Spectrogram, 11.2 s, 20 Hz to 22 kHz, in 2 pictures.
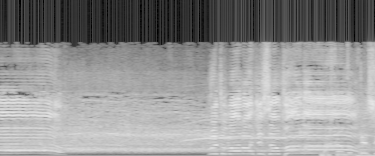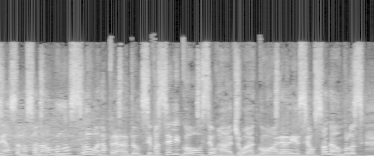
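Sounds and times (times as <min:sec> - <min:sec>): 
long held whoop: 0:00.0 - 0:06.0
crowd cheering and yelling: 0:00.0 - 0:08.7
speech: 0:03.2 - 0:11.2.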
